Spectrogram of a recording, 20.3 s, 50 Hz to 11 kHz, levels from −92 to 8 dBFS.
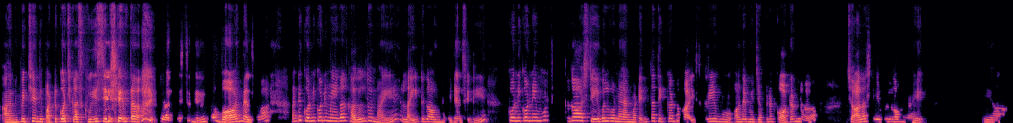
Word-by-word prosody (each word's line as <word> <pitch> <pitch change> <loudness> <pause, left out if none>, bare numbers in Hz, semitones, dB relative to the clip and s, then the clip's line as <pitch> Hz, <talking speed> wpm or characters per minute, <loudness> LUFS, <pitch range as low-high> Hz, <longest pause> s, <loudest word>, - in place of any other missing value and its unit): అనిపిచ్చింది. 220 +6 +1
పట్టుకోవచ్చు 225 +6 +4
కదా! 205 -1 +5
స్క్వీజ్ 205 +3 +1
చేసేంత 240 +1 +7 0.7
అనిపిస్తుంది. 300 - -7
ఎంత 215 +6 -4 0.2
బావుంది 200 +6 +7
తెలుసా! 195 +4 -1 0.6
అంటే 250 +8 -2
కొన్ని 275 0 +4
కొన్ని 305 0 -1
మేఘాలు 275 +2 +1
కదులుతున్నాయి. 200 - -1 0.3
లైట్‌గా 205 +5 -2
ఉన్నాయి 170 -2 -8
డెన్సిటీ. 165 +1 -8 0.6
కొన్ని 280 -1 +1
కొన్నేమో 290 +1 -1 0.2
థిక్‌గా 300 +4 -2 0.2
స్టేబుల్‌గా 255 +1 +2
ఉన్నాయనమాట. 200 -4 -2
ఎంత 210 +5 -9
థిక్ 235 0 -7
అంటే 240 +2 -6
ఒక 220 - -11 0.2
ఐస్ 185 - -13
క్రీమ్ 225 0 -3 0.3
అదే 205 +2 -2
మీరు 200 -1 -4
చెప్పినట్టు 205 +3 -8
కాటను 205 +5 -1 0.9
చాలా 185 +6 +3
స్టేబుల్‌గా 215 - -4
ఉన్నాయి. 180 -3 -7 1.4
యాహ్! 175 -2 -11
215 Hz, 105 wpm, -20 LUFS, 185-245 Hz, 1.4 s, చేసేంత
